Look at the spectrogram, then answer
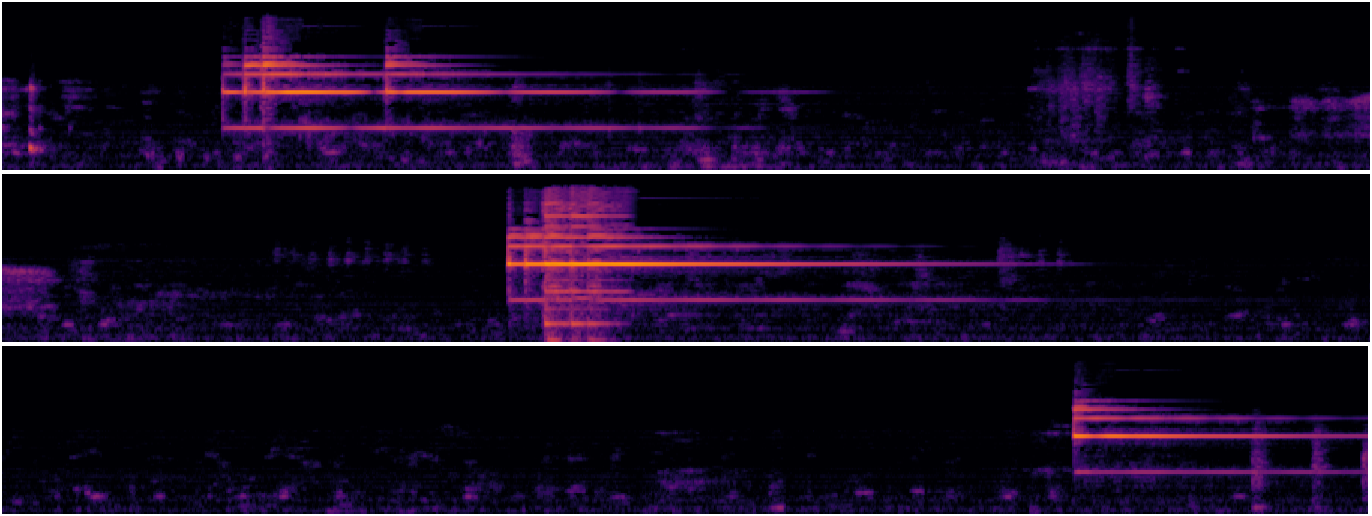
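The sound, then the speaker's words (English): A bright metallic Indian bell is struck three times, well spaced, each strike ringing out with a clear shimmering tone that slowly decays into silence between hits. “So this is the Indian bell.”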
